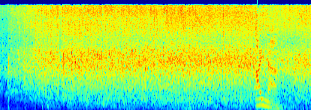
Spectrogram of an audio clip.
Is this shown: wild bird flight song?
no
